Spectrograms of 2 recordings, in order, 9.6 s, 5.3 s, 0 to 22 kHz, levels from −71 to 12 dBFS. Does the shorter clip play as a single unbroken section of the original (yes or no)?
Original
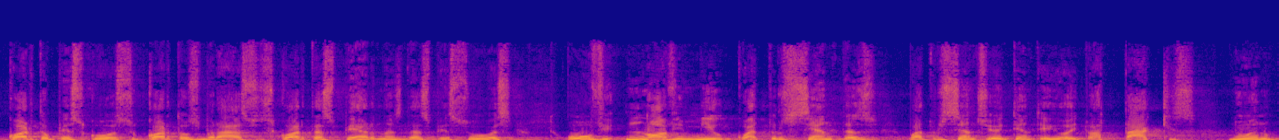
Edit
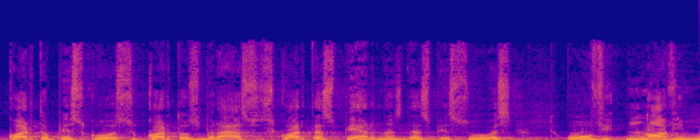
yes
